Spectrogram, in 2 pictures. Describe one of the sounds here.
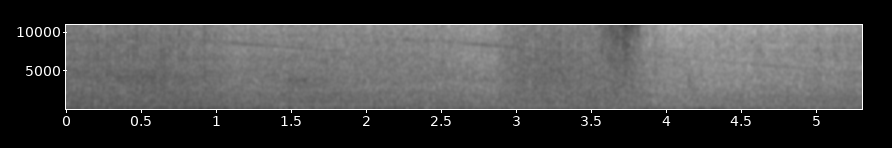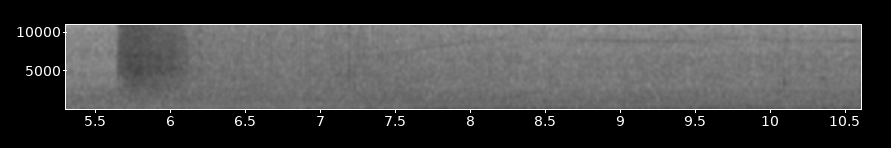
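A heavy truck engine rumbles and strains steadily.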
